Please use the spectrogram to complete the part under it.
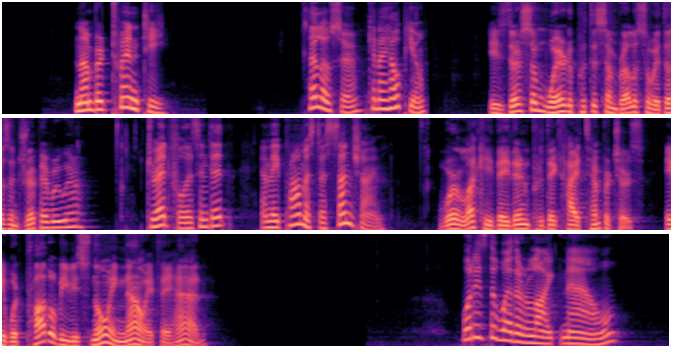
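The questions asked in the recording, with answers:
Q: What is the weather like now?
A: Rainy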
